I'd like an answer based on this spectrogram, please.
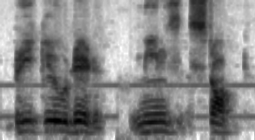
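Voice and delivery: very slow, emphatic, drawn-out delivery. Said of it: "underline the word precluded".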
